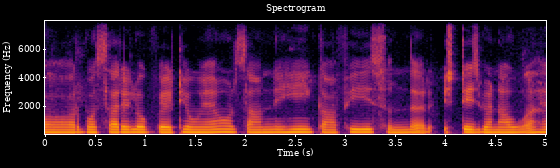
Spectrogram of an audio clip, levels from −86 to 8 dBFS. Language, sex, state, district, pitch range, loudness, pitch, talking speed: Hindi, female, Punjab, Fazilka, 180-190 Hz, -15 LUFS, 185 Hz, 205 wpm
